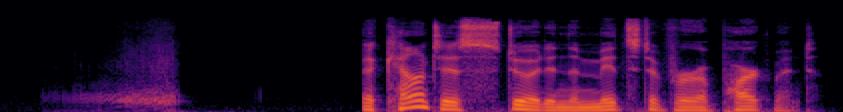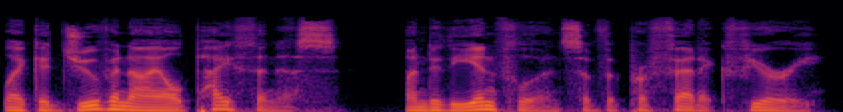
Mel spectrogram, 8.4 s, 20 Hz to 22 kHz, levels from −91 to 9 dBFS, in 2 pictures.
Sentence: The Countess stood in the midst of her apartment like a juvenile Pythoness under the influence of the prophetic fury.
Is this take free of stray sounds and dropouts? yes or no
no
